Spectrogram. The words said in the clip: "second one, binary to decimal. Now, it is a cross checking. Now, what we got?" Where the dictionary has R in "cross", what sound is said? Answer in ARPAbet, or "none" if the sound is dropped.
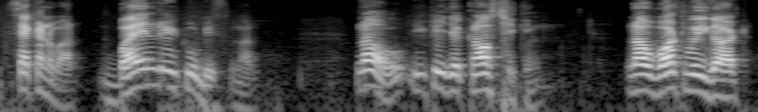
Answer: R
